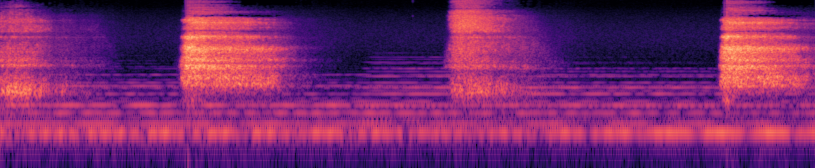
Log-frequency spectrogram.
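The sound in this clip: Deep breathing during a breathwork exercise: four loud, airy breaths at slow, even intervals, each rushing in and trailing off, over a soft, steady sustained tone.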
